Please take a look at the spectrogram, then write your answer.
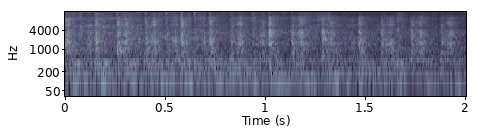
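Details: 2019 Nissan Terra diesel, automatic, idling roughly with a sharp, uneven knock about four times a second and misfire, won't rev, no pull; attributed to faulty injectors and water-contaminated fuel.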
